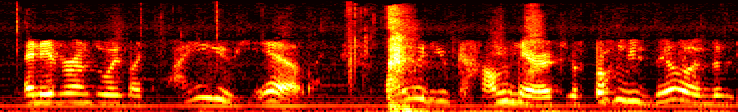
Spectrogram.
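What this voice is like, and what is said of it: New Zealand accent. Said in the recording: “the accent is just so weird to them”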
